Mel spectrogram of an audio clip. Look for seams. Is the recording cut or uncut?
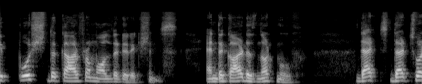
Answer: uncut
